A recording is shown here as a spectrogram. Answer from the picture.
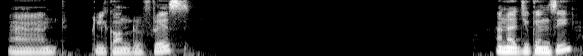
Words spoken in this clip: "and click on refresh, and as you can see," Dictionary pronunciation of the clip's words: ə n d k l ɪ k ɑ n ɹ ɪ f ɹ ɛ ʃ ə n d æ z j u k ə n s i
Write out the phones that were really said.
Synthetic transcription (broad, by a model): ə n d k l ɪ k ɑ n ɹ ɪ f ɹ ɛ s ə n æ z j u k ə n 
